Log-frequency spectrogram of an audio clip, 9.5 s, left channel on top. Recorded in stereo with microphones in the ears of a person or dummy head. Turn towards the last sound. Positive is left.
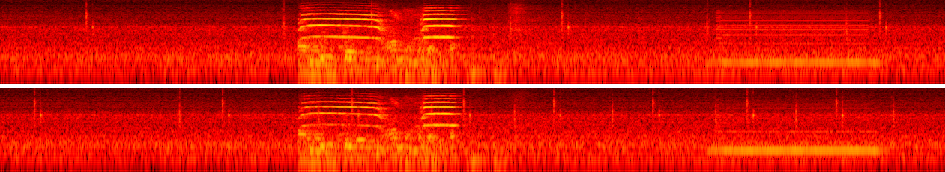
turn(degrees=50)  # may be behind; listen again after turning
